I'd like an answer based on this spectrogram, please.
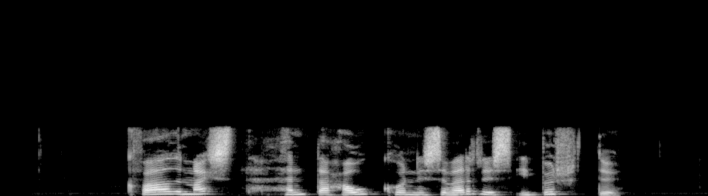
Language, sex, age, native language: Icelandic, female, 20-29, Icelandic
